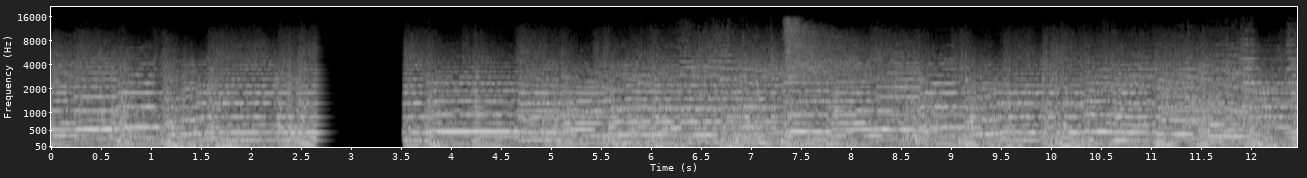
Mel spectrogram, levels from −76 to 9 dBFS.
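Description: Call audio freeze, 2.65 to 3.54 s: the sound stops and is carried on as a fading buzz or hiss, then about 0.63 s of silence, before resuming exactly where it left off. Nothing is lost, but the 0.85 s gap likely comes from delayed packets draining the jitter buffer.

Jitter buffer speed-up, 9.50 to 10.59 s: the receiver, holding too much buffered audio, repeatedly cut out short pitch-period slices, shedding roughly 0.7 s. Playback runs at about 163% speed with unchanged pitch, so this stretch sounds noticeably hurried.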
